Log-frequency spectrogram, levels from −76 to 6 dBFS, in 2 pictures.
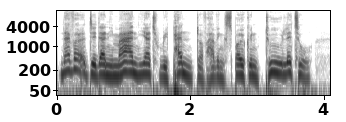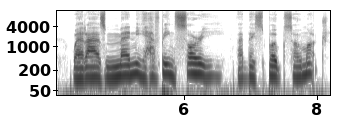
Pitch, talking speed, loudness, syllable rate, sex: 140 Hz, 155 wpm, -19 LUFS, 4.3 syllables/s, male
